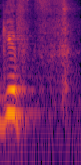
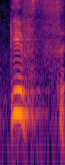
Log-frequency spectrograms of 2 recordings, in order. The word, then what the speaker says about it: gifts: 3 consonant clusters and your friend dropped the T sound naturally because it was very uncomfortable to pronounce T in here it's very a lot of movement in your mouth if you are trying to say gifts gifts it's almost not possible in that case t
